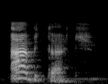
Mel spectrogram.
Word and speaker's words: habitat: aqui na verdade ele essa palavra tem acento no primeiro a então é habitat o habitat coloque é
